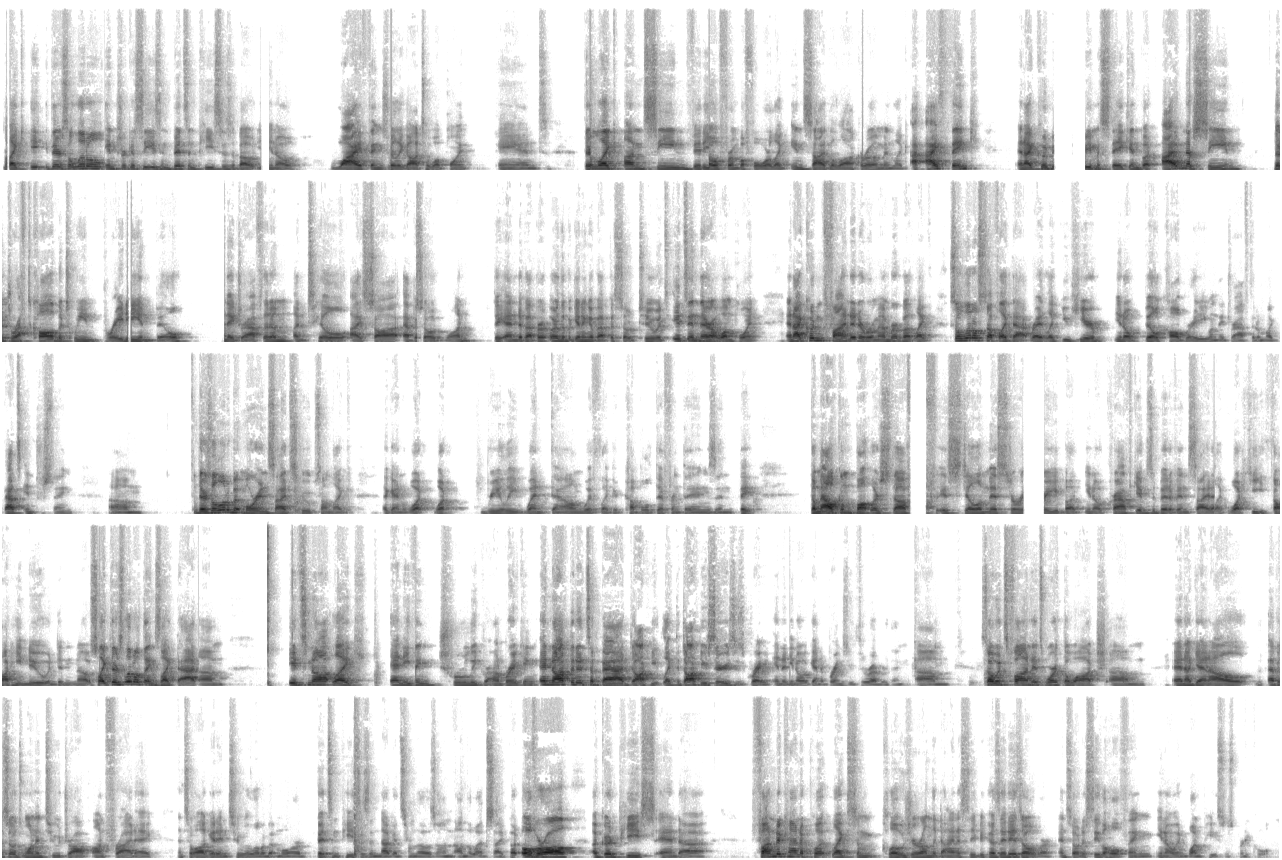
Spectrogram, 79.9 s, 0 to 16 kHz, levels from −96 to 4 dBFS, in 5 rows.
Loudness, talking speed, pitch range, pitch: -24 LUFS, 205 wpm, 110-140 Hz, 120 Hz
